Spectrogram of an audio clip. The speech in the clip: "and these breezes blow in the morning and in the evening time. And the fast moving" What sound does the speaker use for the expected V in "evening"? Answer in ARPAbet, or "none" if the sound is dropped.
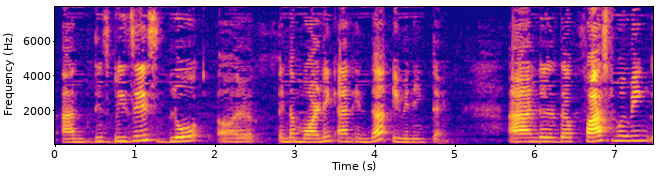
V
